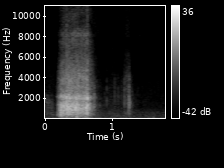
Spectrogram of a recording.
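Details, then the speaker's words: A single loud, sudden adult sneeze, one of several while speaking, then a faint breath in a quiet room. "I'm really battling these sneezes right now. Hold on. Oh my god. Oh my god."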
